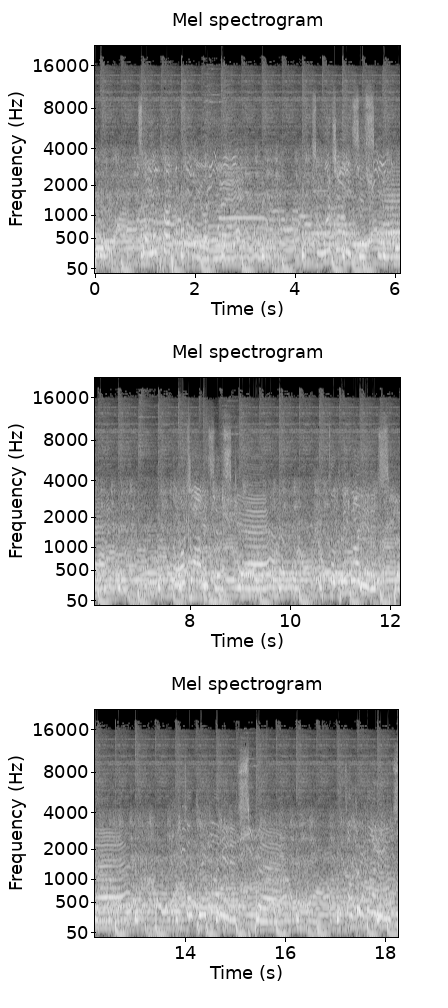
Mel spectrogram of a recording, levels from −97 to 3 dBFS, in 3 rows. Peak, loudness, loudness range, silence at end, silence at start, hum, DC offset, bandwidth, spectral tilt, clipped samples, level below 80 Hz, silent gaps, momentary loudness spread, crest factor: 0 dBFS; -11 LUFS; 1 LU; 0 s; 0 s; none; under 0.1%; 19 kHz; -5.5 dB/octave; 0.2%; -26 dBFS; none; 4 LU; 10 dB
